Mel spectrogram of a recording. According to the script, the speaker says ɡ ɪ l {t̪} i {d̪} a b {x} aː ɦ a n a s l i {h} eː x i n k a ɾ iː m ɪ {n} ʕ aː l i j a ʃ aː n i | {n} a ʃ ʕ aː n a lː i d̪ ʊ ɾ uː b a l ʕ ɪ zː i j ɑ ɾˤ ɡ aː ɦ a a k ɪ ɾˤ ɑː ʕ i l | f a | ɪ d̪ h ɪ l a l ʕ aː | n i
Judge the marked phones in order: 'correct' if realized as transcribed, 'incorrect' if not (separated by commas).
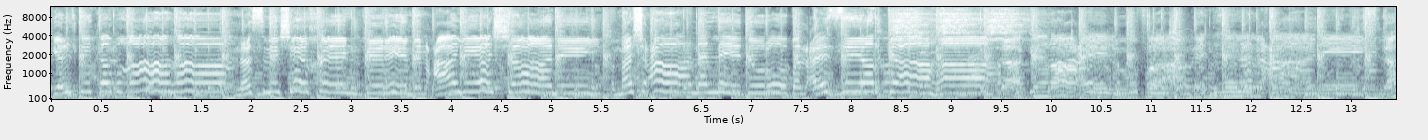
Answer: correct, incorrect, incorrect, incorrect, correct, incorrect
